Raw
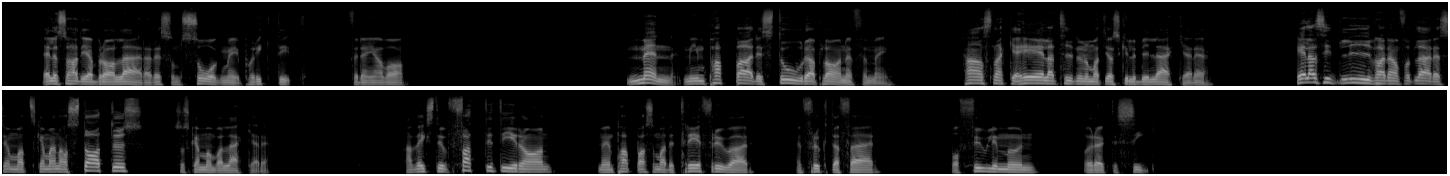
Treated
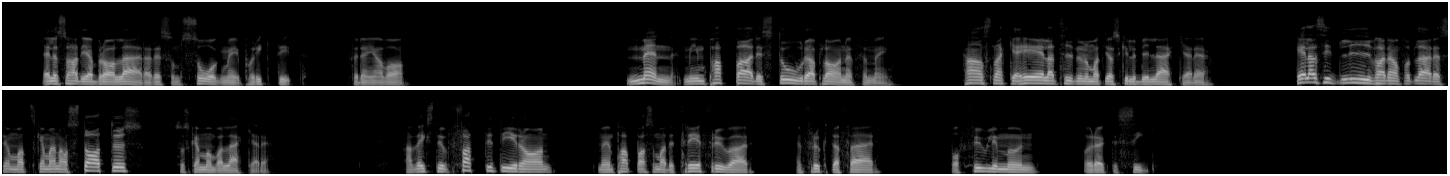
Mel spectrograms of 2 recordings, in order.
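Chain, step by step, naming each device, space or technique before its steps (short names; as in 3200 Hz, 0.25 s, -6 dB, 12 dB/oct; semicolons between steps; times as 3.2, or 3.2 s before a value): through cloth (LPF 7000 Hz 12 dB/oct; high shelf 3800 Hz -18 dB); gain +6 dB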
